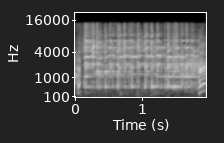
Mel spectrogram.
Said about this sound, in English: There's the bell. There's the bell start to come.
